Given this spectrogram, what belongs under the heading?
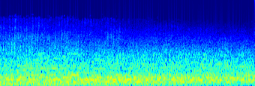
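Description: A WWII US Navy torpedo bomber squadron takes off from an aircraft carrier, with a loud, steady propeller engine roar that holds close and constant throughout.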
